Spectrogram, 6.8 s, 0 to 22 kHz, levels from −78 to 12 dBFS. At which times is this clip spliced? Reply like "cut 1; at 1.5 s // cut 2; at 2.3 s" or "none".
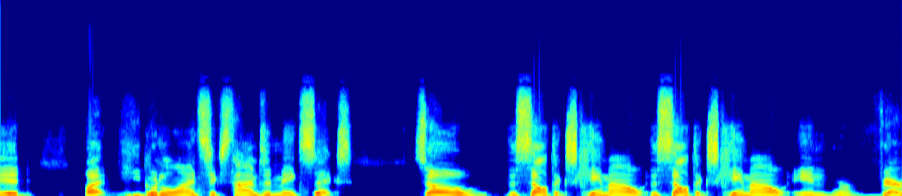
cut 1; at 1.1 s // cut 2; at 2.2 s // cut 3; at 4.9 s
